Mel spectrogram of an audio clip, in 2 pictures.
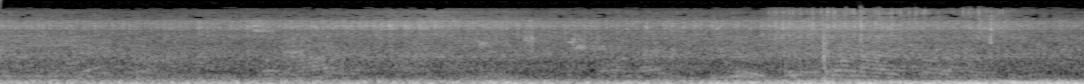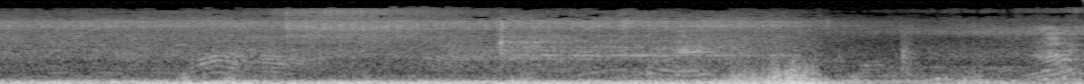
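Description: Wind buffeting the microphone in a low, steady rumble, with faint voices of players and spectators in the background; the wind noise drops away suddenly about seven seconds in.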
